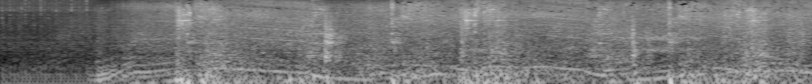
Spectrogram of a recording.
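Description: A video game car's engine roars as it boosts.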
